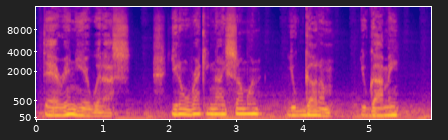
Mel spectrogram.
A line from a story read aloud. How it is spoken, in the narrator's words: whispering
